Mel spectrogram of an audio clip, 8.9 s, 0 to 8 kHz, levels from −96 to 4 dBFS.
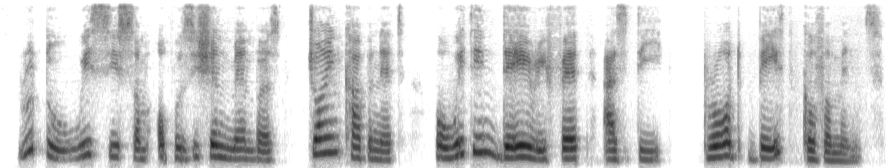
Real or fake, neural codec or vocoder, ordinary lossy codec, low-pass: fake; codec, 16 kHz, 0.4 kbps, LongCat-Audio-Codec; none; 7.2 kHz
